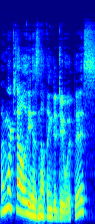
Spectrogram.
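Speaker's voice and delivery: clearly put-on surprise. Interrupting the lecture to answer an unheard objection, feigned surprise. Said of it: "[feigned surprise]".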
